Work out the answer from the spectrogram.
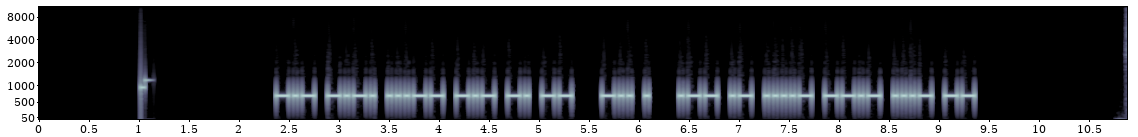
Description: Morse code, heard as a keyed tone, about 28 wpm, 700 Hz. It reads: KC3KNM DE WA4QVM
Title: USA Callsign DE Callsign - 6 Characters - 28wpm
